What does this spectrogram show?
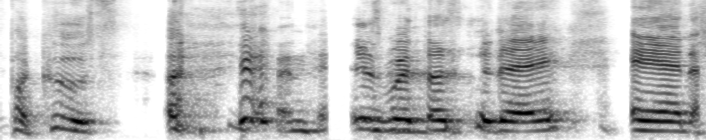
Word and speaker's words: Panus: It's like caboose, but it's Pagoose, is with us today.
